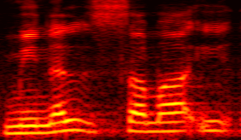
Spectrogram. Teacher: من السمائی جب ملا کر پڑھیں گے تو نون پر زبر ہوگا، اس سے السمائی کے سین کے ساتھ ملائیں گے، درمیان میں سے الف یعنی حمزہ کو حذف کیا جائے گا۔ یہاں سین حرف شمسیہ ہے، لام کی آواز نہیں بلکہ سین کی آواز کو ادا کیا جائے گا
